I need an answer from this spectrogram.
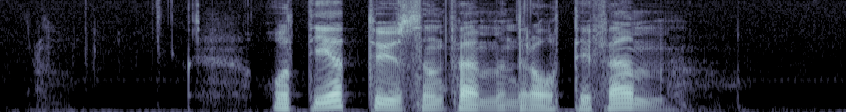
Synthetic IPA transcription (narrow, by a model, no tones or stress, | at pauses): ɔt̪ːɪɛt̪ʰːʉ̟ːsənfɛmhɵnd̪ɾaɔt̪ːɪfɛmː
